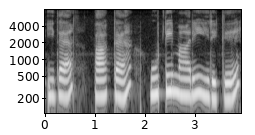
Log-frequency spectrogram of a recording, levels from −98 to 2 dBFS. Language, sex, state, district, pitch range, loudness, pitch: Tamil, female, Tamil Nadu, Nilgiris, 215-245 Hz, -15 LUFS, 225 Hz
